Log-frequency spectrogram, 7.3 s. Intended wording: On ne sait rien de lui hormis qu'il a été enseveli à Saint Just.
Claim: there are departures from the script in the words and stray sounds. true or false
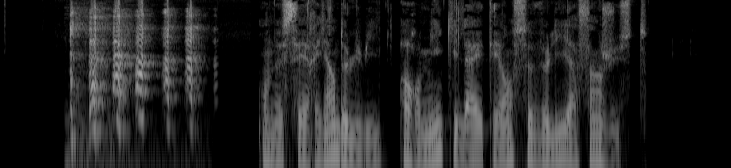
true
